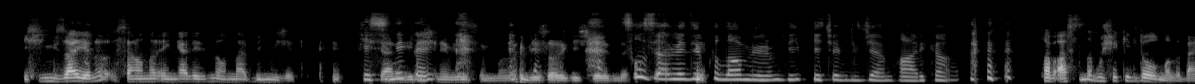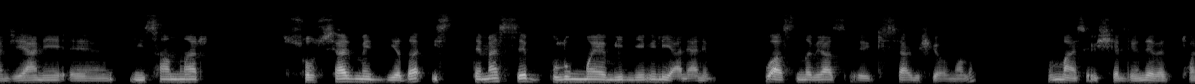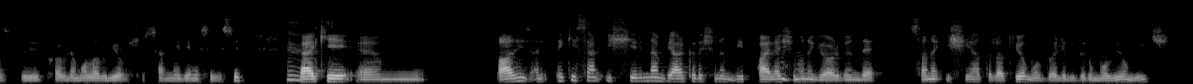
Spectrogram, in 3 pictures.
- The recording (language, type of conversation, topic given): Turkish, podcast, İş stresini ev hayatından nasıl ayırıyorsun?
- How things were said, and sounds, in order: giggle; chuckle; laughing while speaking: "bir sonraki"; chuckle; other background noise; "bulunmayabilmeli" said as "bulunmayabilyemeli"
